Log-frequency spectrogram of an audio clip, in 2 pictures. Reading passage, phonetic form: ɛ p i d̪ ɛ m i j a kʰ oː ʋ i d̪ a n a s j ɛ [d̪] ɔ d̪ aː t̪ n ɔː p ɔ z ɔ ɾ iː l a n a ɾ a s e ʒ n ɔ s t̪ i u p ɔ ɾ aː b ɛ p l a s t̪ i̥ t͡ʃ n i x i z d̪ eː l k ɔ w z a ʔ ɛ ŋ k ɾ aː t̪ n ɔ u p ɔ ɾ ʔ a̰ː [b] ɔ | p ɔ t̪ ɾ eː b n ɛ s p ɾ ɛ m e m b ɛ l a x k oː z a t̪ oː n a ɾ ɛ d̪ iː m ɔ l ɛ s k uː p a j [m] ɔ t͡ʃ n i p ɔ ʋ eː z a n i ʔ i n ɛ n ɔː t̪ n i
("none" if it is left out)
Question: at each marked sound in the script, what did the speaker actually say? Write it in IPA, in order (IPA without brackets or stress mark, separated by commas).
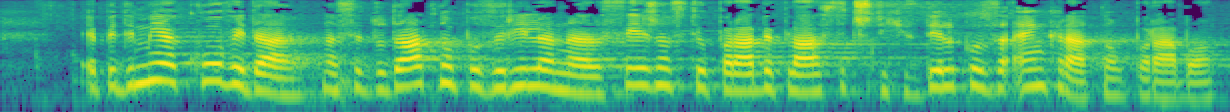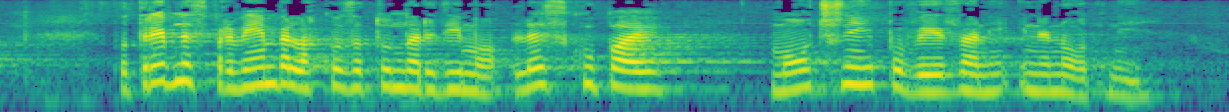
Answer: d̪, b, m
